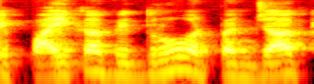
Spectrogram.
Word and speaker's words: पाइका: पाइका विद्रोह ऐसा ही एक विद्रोह था। पाई का उच्चारण पाइको, जिसका शाब्दिक अर्थ है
